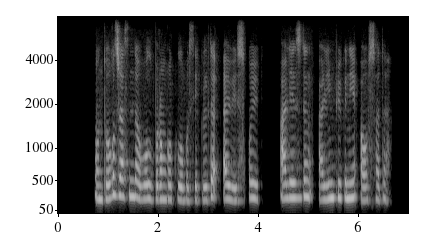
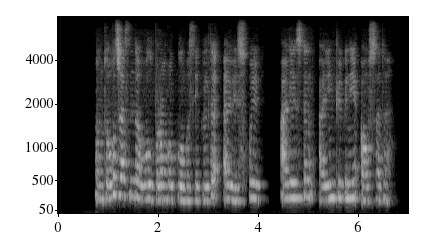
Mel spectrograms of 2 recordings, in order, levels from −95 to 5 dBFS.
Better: first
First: none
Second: room echo; dies away in 0.2 s

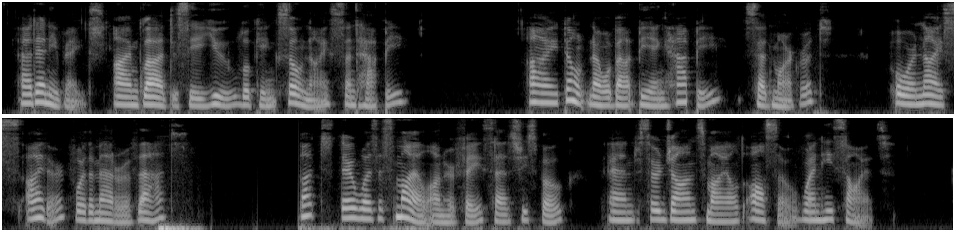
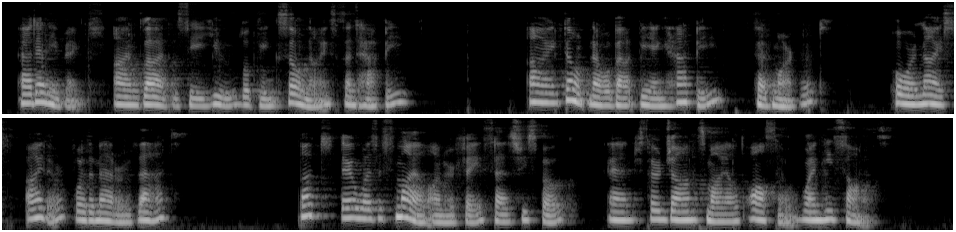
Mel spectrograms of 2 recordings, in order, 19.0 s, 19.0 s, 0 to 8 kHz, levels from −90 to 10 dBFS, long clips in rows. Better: first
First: none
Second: noise reduction (neural mask model DeepFilterNet 3)

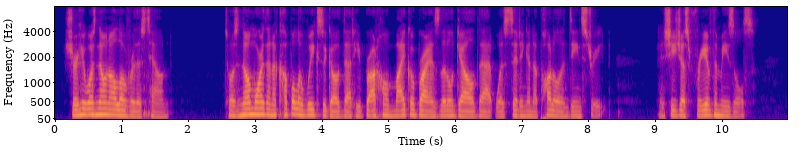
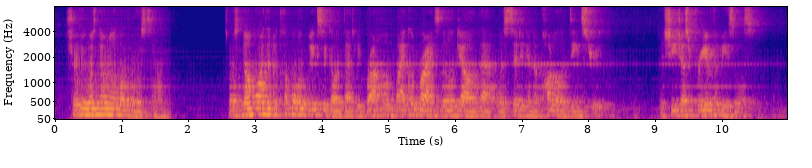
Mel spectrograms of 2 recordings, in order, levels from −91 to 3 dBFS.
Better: first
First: none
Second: noise reduction (neural separator model SepFormer DNS4)

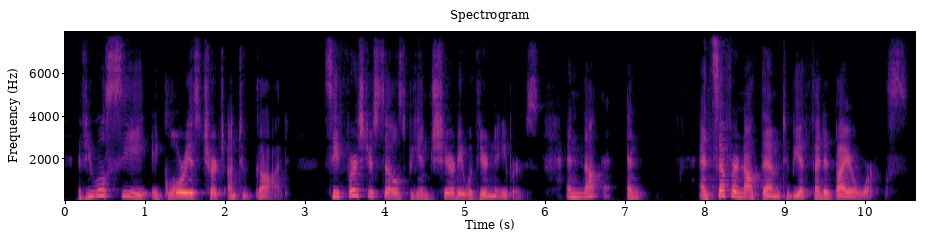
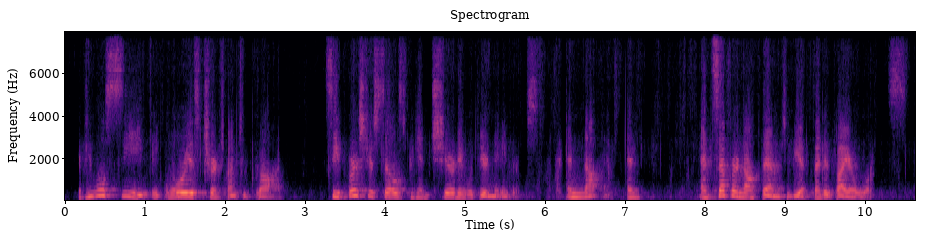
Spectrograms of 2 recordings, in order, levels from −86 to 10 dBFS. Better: first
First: none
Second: noise reduction (neural separator model SepFormer DNS4)

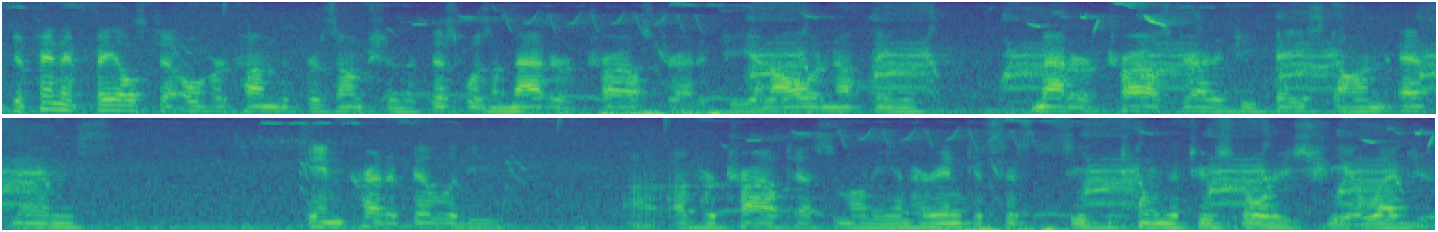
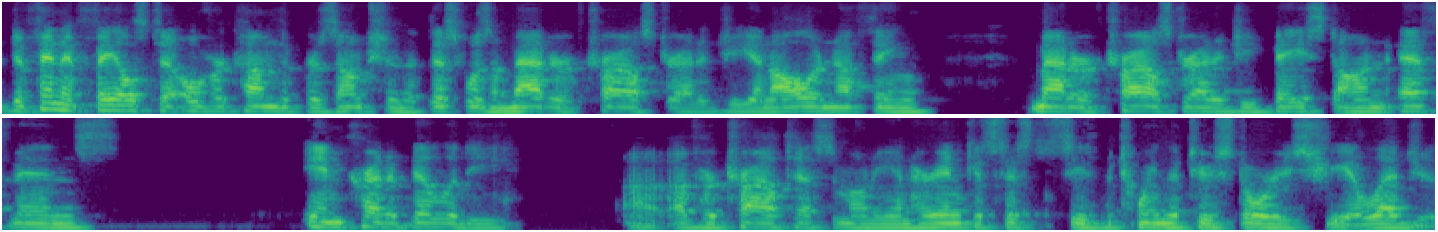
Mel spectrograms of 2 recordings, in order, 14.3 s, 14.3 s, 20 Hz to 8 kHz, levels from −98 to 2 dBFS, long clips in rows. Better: second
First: background sound (Crow); 6 dB below the speech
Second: none

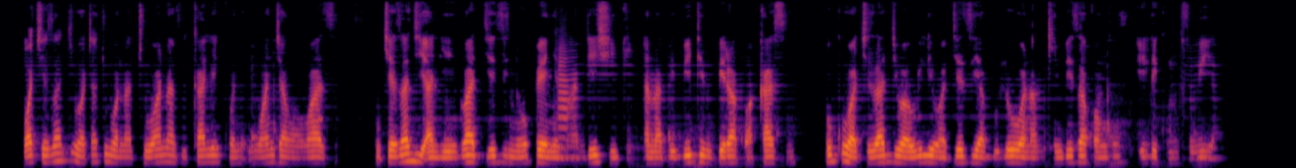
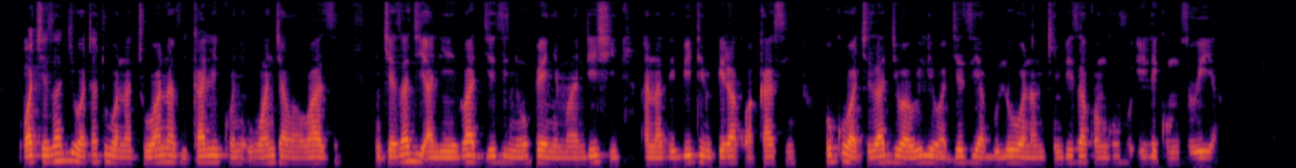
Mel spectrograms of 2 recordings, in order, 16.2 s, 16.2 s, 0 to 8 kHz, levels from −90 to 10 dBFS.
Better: second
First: noise reduction (neural mask model DeepFilterNet 3)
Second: none

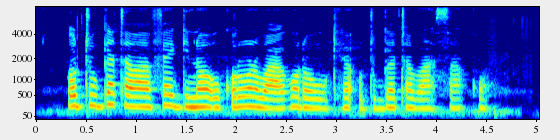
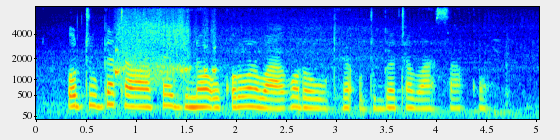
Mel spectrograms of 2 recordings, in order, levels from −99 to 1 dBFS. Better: first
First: none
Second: background sound (Car); 13 dB below the speech

